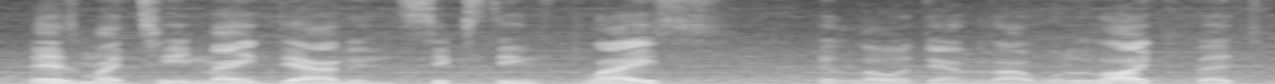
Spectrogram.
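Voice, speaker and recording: Amid noticeable background noise and audible room echo, a man speaks with an Australian accent. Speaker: gaming commentator. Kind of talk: let's play video game commentary. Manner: casual, hesitant with fillers.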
